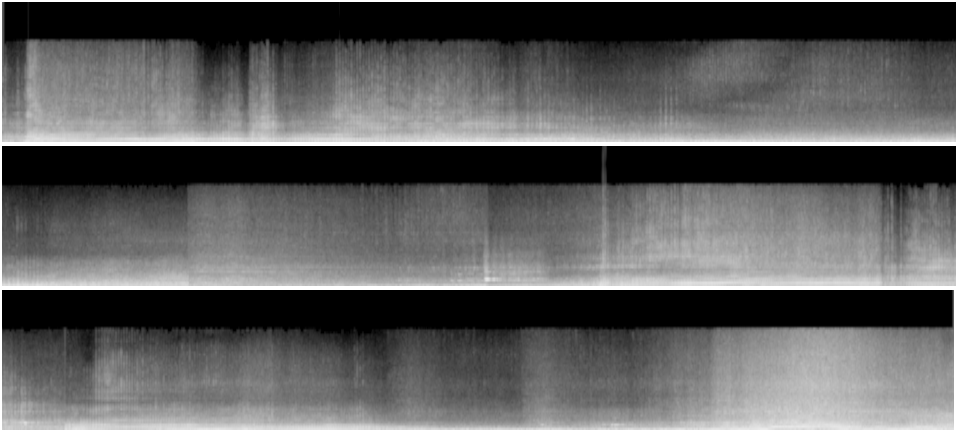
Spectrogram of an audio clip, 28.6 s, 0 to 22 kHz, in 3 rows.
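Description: A string of cars, a Chevrolet Camaro and then a Pontiac G8 among them, pulling away hard one after another. The exhaust note rises and falls in pitch with each rev and run past, loudest about halfway through and again near the end, with some tyre squeal.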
